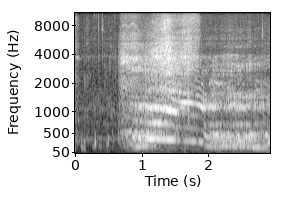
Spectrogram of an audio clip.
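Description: A wild red deer stag bellows: after a moment of faint background, one long, loud, guttural roar rises and holds for over two seconds, rough and groaning, alone.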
